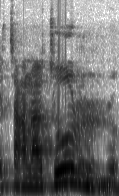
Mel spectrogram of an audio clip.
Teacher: কম্পিত ব্যঞ্জন হচ্ছে আমাদের র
